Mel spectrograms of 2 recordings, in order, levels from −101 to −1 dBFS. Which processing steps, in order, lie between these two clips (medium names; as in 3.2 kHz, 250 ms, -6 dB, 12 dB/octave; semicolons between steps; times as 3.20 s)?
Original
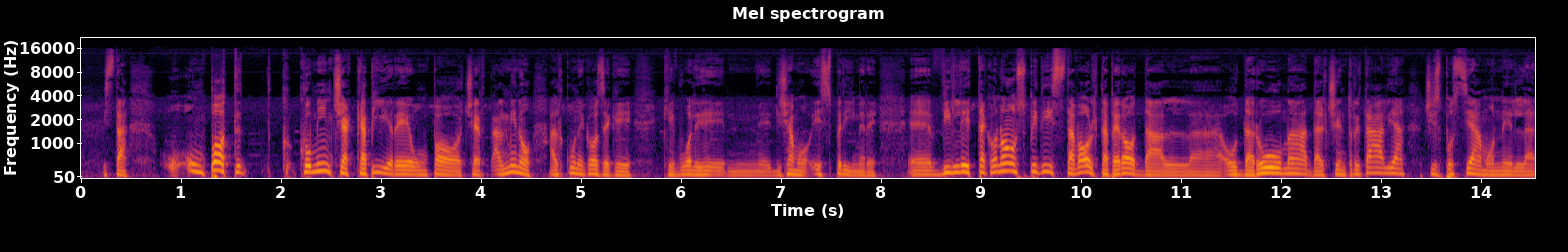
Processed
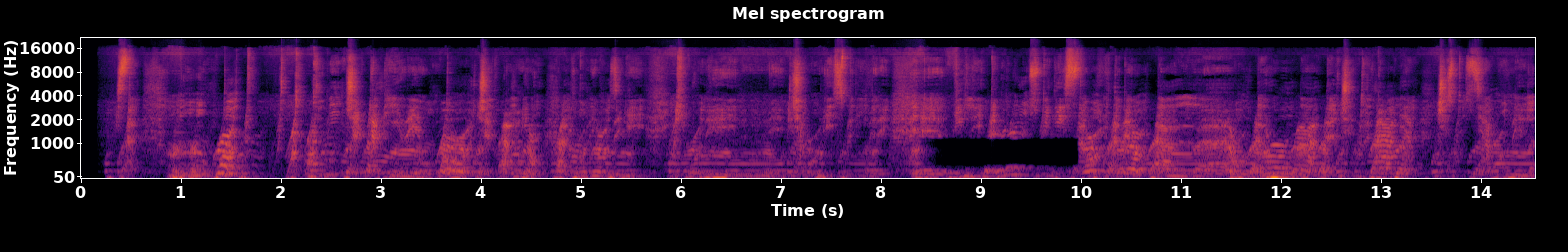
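recorder AGC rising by 48 dB/s; peaking EQ 220 Hz -12 dB 0.94 oct; phase dispersion highs, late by 129 ms, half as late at 780 Hz; gate with hold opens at -49 dBFS; differentiator; ring modulator 320 Hz; in parallel at -5.5 dB: overload inside the chain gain 34 dB; on the sum: compression 1.5:1, threshold -52 dBFS, peak gain reduction 9.5 dB; delay 310 ms -23 dB; spectral selection erased 8.39–9.98 s, 340–1200 Hz; simulated room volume 170 m³, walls furnished, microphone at 1.3 m; three bands expanded up and down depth 40%; trim +4.5 dB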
